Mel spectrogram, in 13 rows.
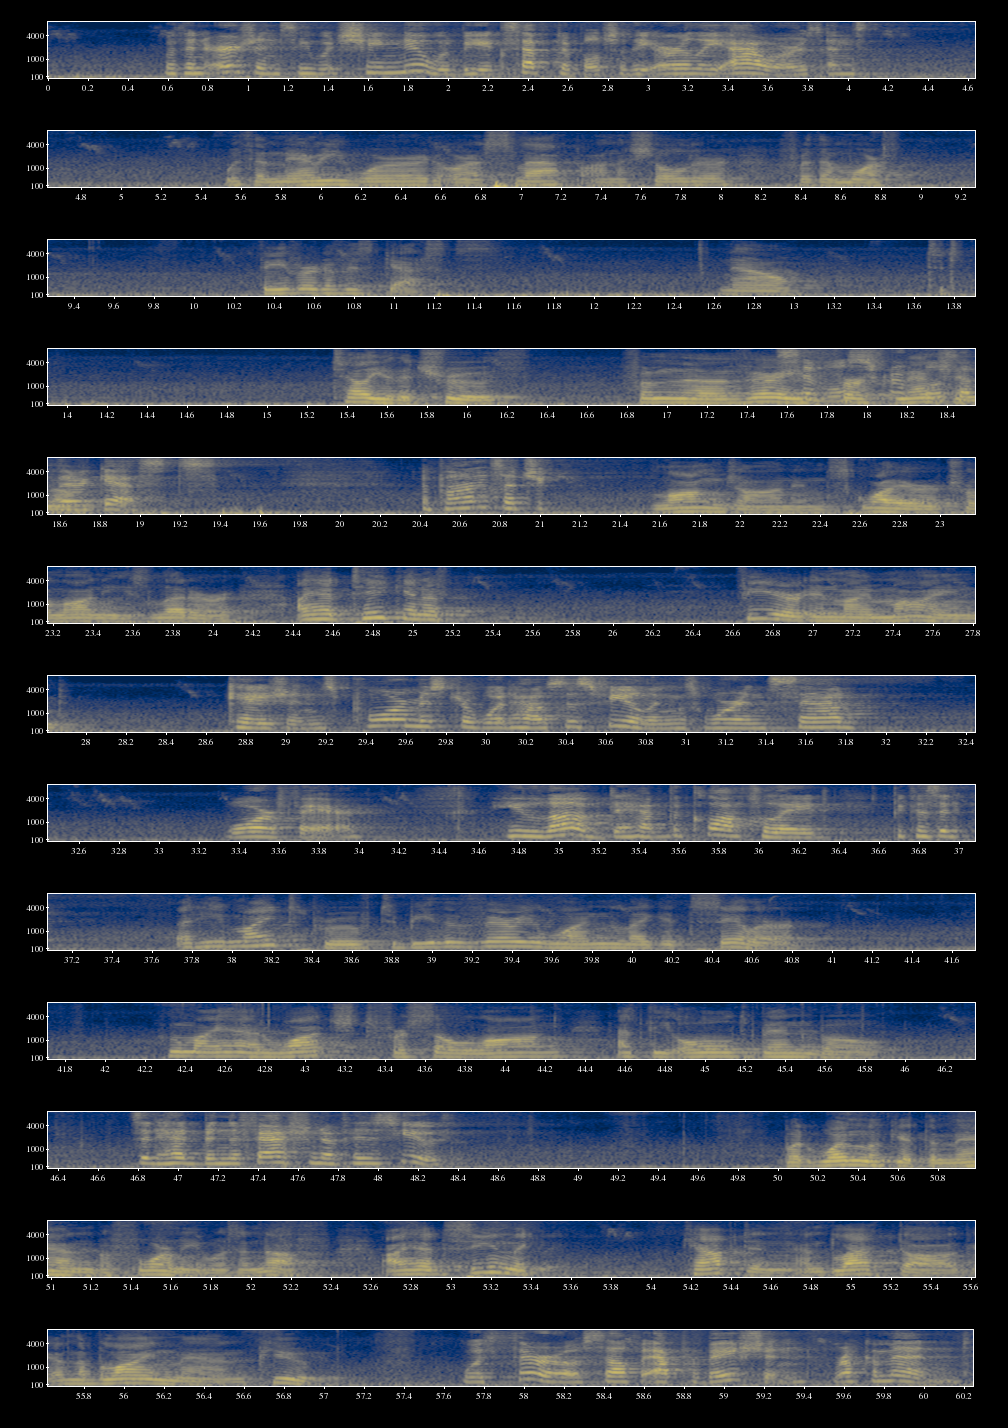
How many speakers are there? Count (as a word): two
